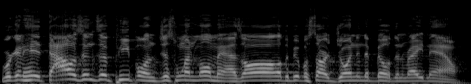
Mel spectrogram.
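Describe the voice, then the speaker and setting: A high-voiced man hosts a livestream at a rapid clip, full of excitable slang. He hypes up his viewers and calls out to them directly while music plays behind him. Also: gravelly. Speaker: livestream host. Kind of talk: hype livestream chat, greeting viewers.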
